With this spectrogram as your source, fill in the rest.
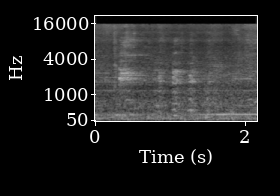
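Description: A metro train in Rio de Janeiro rides along with a loud steady rumble and rail hum, a faint tonal whine rising near the end and no clear talk on top.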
